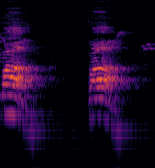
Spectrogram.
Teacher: आपस में ओठ जो है ऊपर नीचे स्पर्श करते हैं। तो इस प्रकार से ये आपका ओष्ठ वर्ग हो जाएगा।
